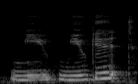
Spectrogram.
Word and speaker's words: muguet: It is pronounced muguet, and it means lily of the valley, but just in French.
